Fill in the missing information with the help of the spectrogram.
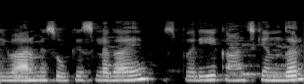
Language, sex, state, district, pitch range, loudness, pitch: Hindi, female, Chhattisgarh, Kabirdham, 185-205 Hz, -17 LUFS, 195 Hz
